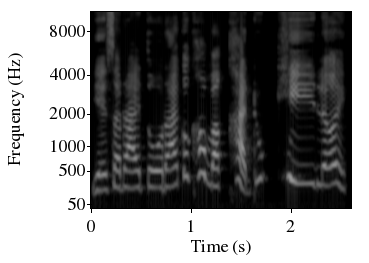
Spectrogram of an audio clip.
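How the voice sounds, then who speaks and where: Young female narrator for an animated story, high and bright, dry close recording. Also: fairly quick, no echo. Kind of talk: first-person story narration.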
